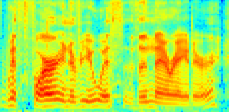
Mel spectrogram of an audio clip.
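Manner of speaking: usual speaking voice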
